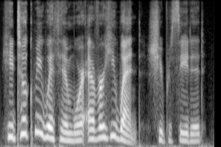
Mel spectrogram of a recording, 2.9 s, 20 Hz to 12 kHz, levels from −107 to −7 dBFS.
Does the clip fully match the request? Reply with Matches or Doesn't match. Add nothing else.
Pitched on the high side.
Matches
